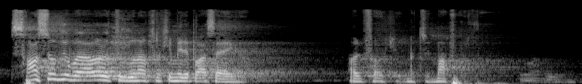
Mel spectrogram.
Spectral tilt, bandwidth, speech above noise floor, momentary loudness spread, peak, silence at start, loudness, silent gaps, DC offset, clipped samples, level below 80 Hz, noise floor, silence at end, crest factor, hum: -4.5 dB/octave; 14 kHz; 33 dB; 16 LU; -2 dBFS; 0.1 s; -15 LUFS; none; under 0.1%; under 0.1%; -32 dBFS; -48 dBFS; 0.3 s; 16 dB; none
